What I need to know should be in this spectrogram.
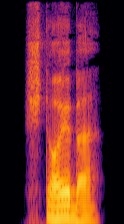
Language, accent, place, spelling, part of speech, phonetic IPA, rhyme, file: German, Germany, Berlin, Stäube, noun, [ˈʃtɔɪ̯bə], -ɔɪ̯bə, De-Stäube.ogg
- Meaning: nominative/accusative/genitive plural of Staub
